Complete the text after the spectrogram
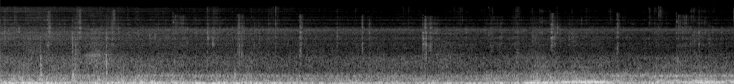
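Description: A torch flame crackles and flickers.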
